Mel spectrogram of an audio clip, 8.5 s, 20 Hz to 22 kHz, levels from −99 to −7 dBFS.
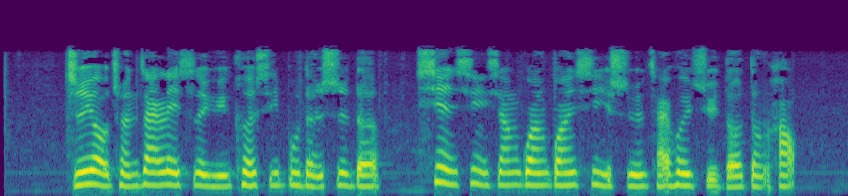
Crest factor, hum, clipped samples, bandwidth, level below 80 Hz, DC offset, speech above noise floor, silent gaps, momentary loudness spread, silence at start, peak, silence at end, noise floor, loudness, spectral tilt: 16 dB; none; under 0.1%; 8.2 kHz; -62 dBFS; under 0.1%; 41 dB; none; 7 LU; 0.65 s; -2 dBFS; 0.55 s; -58 dBFS; -17 LUFS; -3.5 dB/octave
